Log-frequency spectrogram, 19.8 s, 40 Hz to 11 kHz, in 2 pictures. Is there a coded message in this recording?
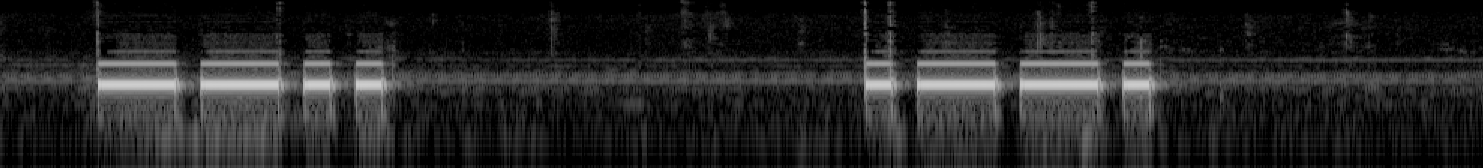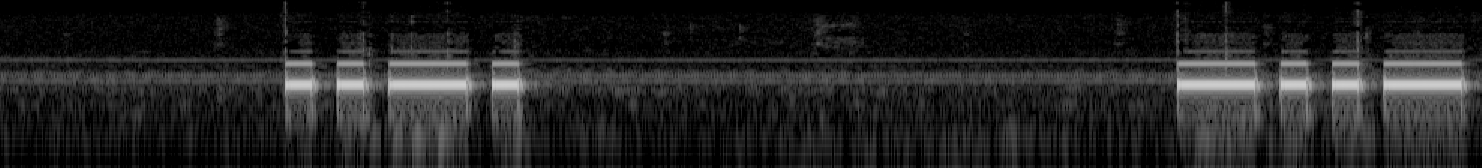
Yes: Morse code from 0.7 to 19.6 s, heard as a keyed tone, about 7 wpm, 650 Hz. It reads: Z P F X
